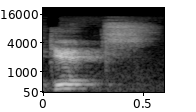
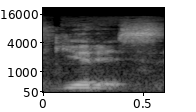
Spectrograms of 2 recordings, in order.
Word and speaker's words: Gittes: But like he'll purposely mispronounce his name, Mr. Gitz, Yeah. Mr. Gitz. You know what I mean? It's like, oh, it's Gittes, and then you know what I mean.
